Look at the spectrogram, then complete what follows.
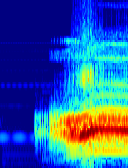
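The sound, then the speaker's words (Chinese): A voice imitates a lion's roar for a piglet in a story who, holding a candy in its mouth, roars like a lion instead of grunting: one loud, rough, sustained growl that swells quickly after a brief silence and holds strong to the end, with no words spoken. “呃，小猪就发出了狮子般的吼声，”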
